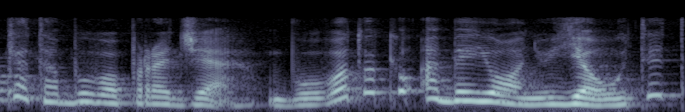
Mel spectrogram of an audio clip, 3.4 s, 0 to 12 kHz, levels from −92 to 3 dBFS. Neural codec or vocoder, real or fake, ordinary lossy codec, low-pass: none; real; Opus, 64 kbps; 7.2 kHz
